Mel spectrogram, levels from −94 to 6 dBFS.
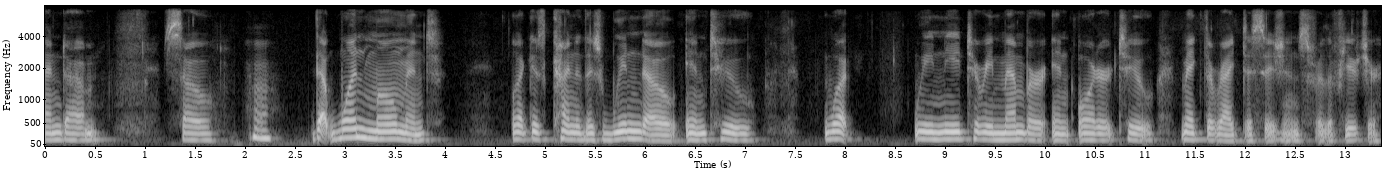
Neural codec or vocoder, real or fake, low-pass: none; real; 7.2 kHz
